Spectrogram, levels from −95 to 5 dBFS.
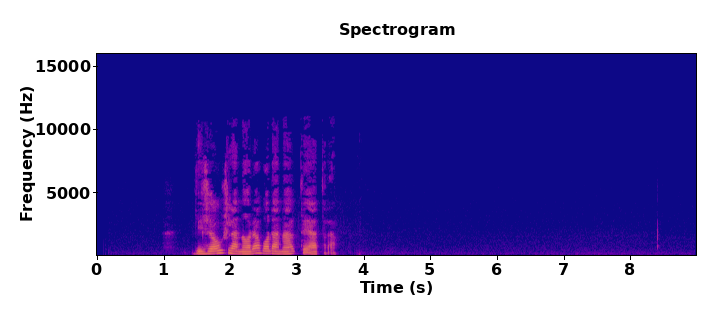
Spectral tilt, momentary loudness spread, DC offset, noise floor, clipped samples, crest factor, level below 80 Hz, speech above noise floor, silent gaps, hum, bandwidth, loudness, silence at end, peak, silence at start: -6 dB/octave; 17 LU; under 0.1%; -79 dBFS; under 0.1%; 22 dB; -84 dBFS; 46 dB; none; none; 11 kHz; -34 LUFS; 5.4 s; -18 dBFS; 1.45 s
